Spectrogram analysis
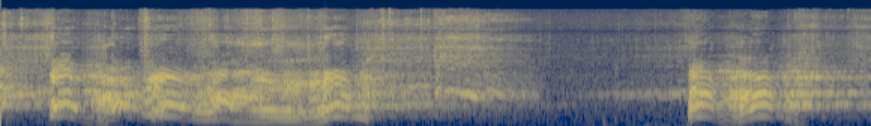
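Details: Samoyed dog chasing a remote-controlled car as exercise, giving a quick run of high, wavering yelping barks for about two seconds, a short pause, then another burst of yips.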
